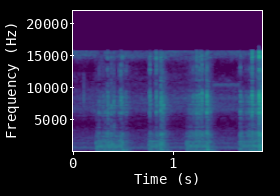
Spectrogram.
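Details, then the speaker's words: DIY CNC EDM machine cutting in tap water dielectric, electrode motor not turning, CNC struggling to maintain gap distance; crackling spark bursts about twice a second with gaps; owner suspects too much capacitance causing big, infrequent bangs; unstable spark gap. "something tells me that we're gonna have to change this a little bit I think I've got too much capacitance it's causing too big of a bang and not often so I think more capacitance actually bit me in the butt"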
